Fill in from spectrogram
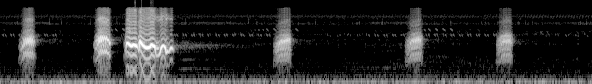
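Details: Sooty-headed bulbul in full song for luring wild birds: two sharp chirps, a rough rattling burst, then three further evenly spaced clipped notes.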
